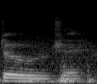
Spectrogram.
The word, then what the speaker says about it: Doge: one was That is the correct pronunciation of it. Doge.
